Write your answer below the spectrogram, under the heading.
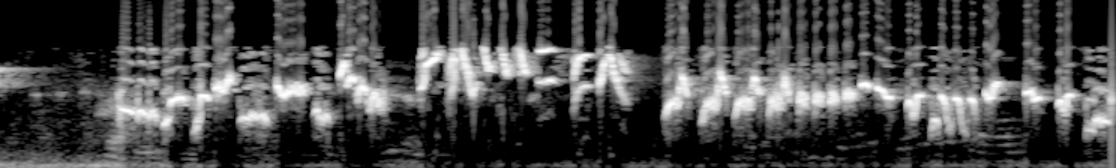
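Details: White-rumped shama song meant to tutor caged birds: a long, loud and varied run of quick whistles, chirps and high trills, in dense rapid bursts with one brief pause midway, continuing right to the end.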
